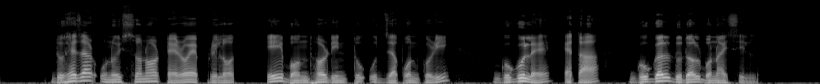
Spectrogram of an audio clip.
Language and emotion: Assamese, neutral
